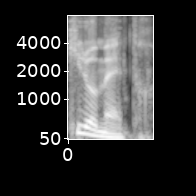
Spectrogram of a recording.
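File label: "kilometers", English; iOS 4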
